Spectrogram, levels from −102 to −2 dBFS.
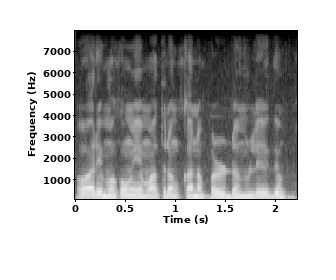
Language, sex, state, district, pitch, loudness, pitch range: Telugu, male, Telangana, Hyderabad, 120 Hz, -15 LUFS, 115-125 Hz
